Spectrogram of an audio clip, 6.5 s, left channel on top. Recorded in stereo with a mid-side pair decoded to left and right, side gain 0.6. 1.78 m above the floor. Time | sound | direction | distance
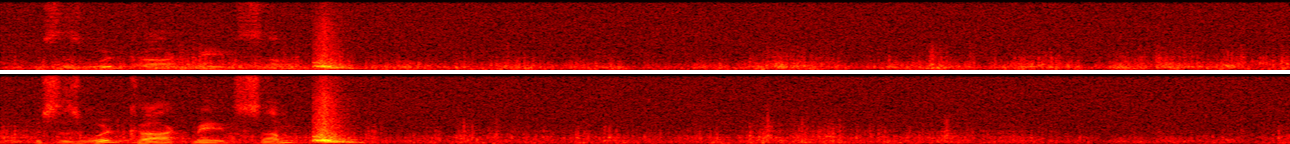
0.2 | a man speaking | 65° right | 2 m
1.6 | a whoosh | 40° right | 0.6 m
